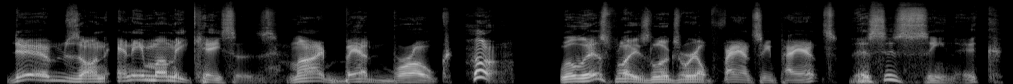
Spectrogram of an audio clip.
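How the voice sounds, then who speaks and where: Grizzled old cyborg soldier, very gravelly, husky, folksy slang, cocky and wry, swinging pitch, video game character. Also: male voice, fairly bright tone, dry recording, studio quality, heavily acted. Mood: musing, wry. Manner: folksy slangy drawling wisecracks, calls others kiddo.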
